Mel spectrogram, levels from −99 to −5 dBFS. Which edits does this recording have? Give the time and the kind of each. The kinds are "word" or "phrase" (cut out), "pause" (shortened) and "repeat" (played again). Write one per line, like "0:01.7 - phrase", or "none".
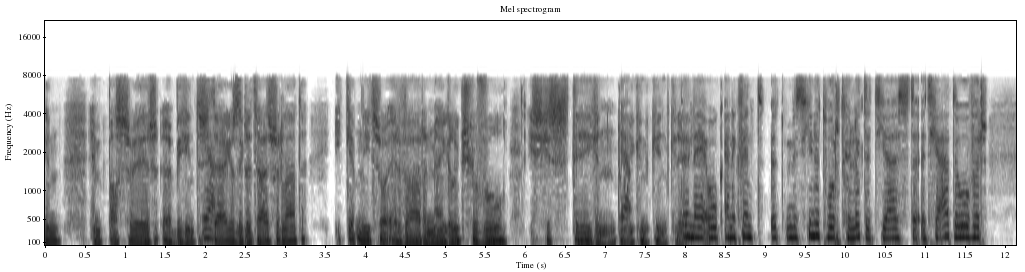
0:02.5 - word
0:03.9 - word
0:10.2 - word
